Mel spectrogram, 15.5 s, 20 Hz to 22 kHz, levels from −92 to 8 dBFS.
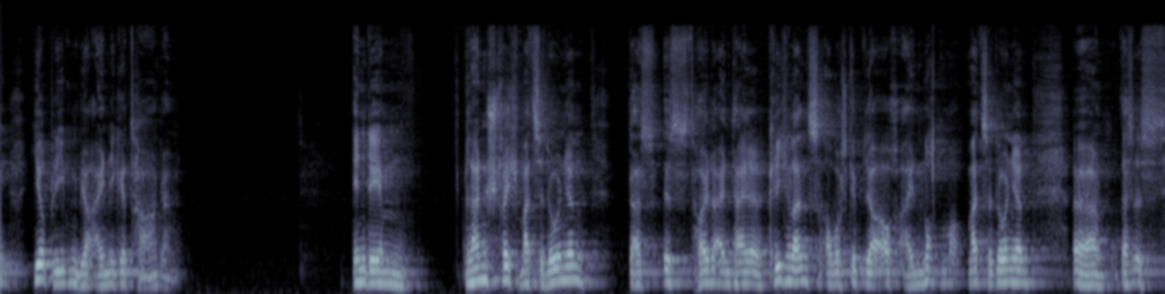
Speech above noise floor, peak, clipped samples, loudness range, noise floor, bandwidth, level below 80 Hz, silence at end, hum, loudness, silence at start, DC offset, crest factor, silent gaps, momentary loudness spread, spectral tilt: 49 dB; -12 dBFS; under 0.1%; 6 LU; -79 dBFS; 16 kHz; -72 dBFS; 0 s; none; -31 LUFS; 0 s; under 0.1%; 20 dB; none; 13 LU; -6 dB/octave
